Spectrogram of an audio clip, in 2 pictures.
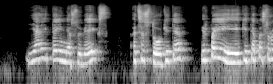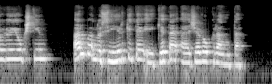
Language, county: Lithuanian, Vilnius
